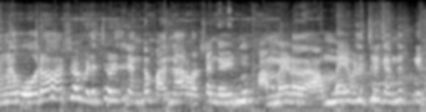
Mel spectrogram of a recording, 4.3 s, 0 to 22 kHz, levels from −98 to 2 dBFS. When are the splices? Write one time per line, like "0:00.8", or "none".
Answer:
0:02.6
